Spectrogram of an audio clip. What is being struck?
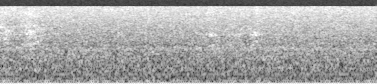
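Nothing is struck.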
